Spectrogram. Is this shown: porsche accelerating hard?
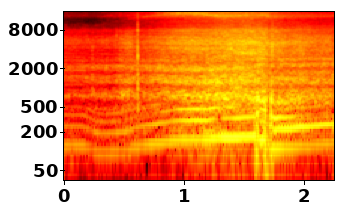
yes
